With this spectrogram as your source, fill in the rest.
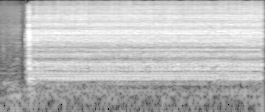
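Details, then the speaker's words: Narrowboat water pump after water was added: starts with a click, then buzzes and rattles steadily with no water flowing; owners suspect something loose inside, not confirmed. "that sounds worse right nothing what the hell it sounds sounds horrible doesn't it but sounds like there's something loose in there somehow I'm not sure yeah doesn't sound right"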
